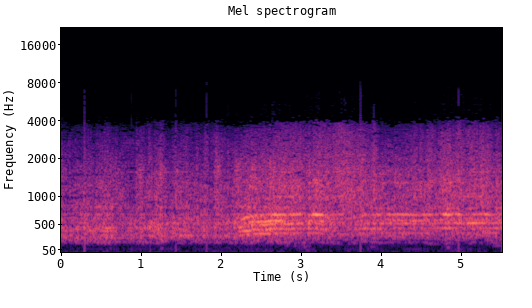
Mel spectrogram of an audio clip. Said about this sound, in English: Trains cross the continent in a swirl of dust and thunder. The leaves fly down the tracks behind them. The great train cleaves through gully and gully. They rumble with smoke thunder on the bridges over the brown wash of mighty rivers.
